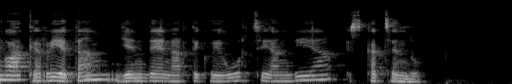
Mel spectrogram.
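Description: At 1.42 s the level drops abruptly by about 6 dB, and at 3.42 s it snaps straight back up. That's a sudden gain jump: the speech and the background noise fall together in a single step, with no fade in or out, so the quieter stretch sounds like someone flicked a switch. It's likely a gain setting applied from one sample to the next without any smoothing ramp.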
